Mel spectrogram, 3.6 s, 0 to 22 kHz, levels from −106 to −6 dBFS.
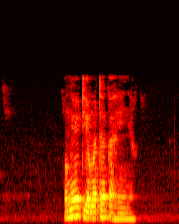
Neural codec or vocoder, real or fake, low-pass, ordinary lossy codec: none; real; 5.4 kHz; none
